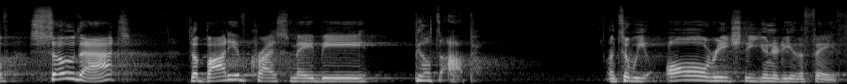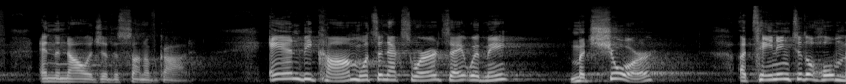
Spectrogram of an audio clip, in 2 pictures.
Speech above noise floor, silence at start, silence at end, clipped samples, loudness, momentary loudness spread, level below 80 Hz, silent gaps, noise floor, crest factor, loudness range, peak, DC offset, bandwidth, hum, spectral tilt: 43 dB; 0 s; 0 s; under 0.1%; -22 LUFS; 12 LU; -80 dBFS; none; -65 dBFS; 20 dB; 6 LU; -4 dBFS; under 0.1%; 16.5 kHz; none; -4.5 dB/octave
